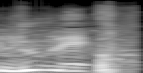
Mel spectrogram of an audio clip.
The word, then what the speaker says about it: Louvre: How do you pronounce Louvre in French? Louvre? Louvre? Louvre?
